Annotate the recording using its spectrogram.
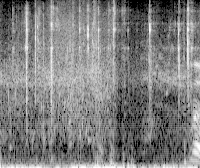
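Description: Steady wind rumble on the microphone, with a run of short sharp clicks and splashes as a small hooked redfish thrashes at the surface beside the boat.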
